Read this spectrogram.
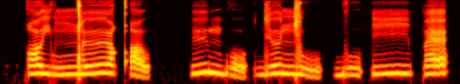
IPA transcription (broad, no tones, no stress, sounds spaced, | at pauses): q u j u ŋ͡ǃ øː qʼ o | y m b o | d ø ŋ͡ǀ u | ɡ uː ʔ iː p æ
